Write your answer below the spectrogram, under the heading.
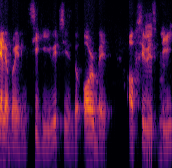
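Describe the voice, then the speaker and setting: In a Senegalese accent, a man speaks at a moderate pace with fairly even intonation. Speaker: fashion designer. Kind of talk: interview conversation. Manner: halting, searching for words.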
